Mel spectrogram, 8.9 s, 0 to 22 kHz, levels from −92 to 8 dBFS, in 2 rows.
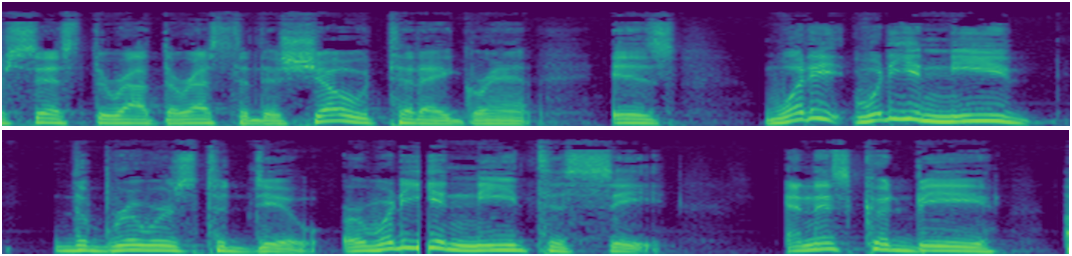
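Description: At 6.19 s, between "do or what do" and "you need to see", the speech breaks off for about 43 ms and then resumes at 6.23 s. This is a gap at a join of encoded pieces: two separately encoded segments were spliced without trimming the encoder's start-up delay and last-frame padding, leaving that silence in place. Unlike a dropout, nothing is lost, since the speech picks up exactly where it broke off, and the softened edges show the codec smoothing the cut.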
